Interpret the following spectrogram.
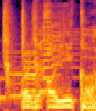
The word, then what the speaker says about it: Onyeka: It's spelled Onyeka. Onyeka. Onyeka. Yeah, Onyeka.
